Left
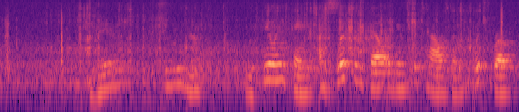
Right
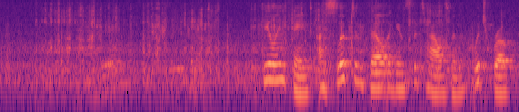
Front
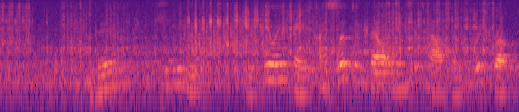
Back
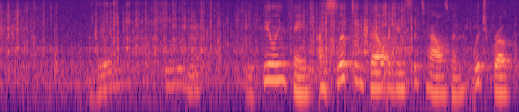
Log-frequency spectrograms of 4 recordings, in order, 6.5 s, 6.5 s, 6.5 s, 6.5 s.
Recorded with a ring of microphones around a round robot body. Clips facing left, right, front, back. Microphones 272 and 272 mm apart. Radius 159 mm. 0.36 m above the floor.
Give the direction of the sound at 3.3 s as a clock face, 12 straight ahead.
5 o'clock.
